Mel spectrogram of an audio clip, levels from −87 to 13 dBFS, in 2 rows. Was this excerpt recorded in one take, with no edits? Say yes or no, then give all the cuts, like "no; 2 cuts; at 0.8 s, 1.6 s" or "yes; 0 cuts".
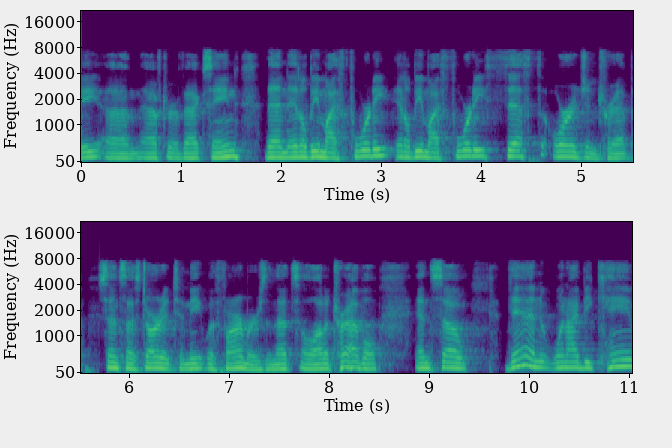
no; 1 cut; at 5.6 s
